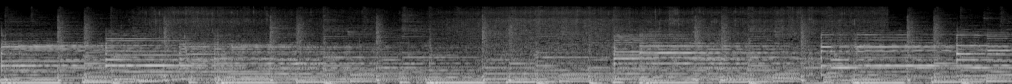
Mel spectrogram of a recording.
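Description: Background music with bass notes and a steady percussive beat.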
